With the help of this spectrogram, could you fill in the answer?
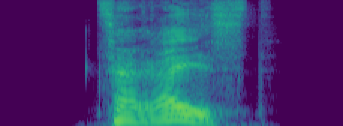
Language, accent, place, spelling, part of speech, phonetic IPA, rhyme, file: German, Germany, Berlin, zerreißt, verb, [t͡sɛɐ̯ˈʁaɪ̯st], -aɪ̯st, De-zerreißt.ogg
- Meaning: inflection of zerreißen: 1. second-person plural present 2. plural imperative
